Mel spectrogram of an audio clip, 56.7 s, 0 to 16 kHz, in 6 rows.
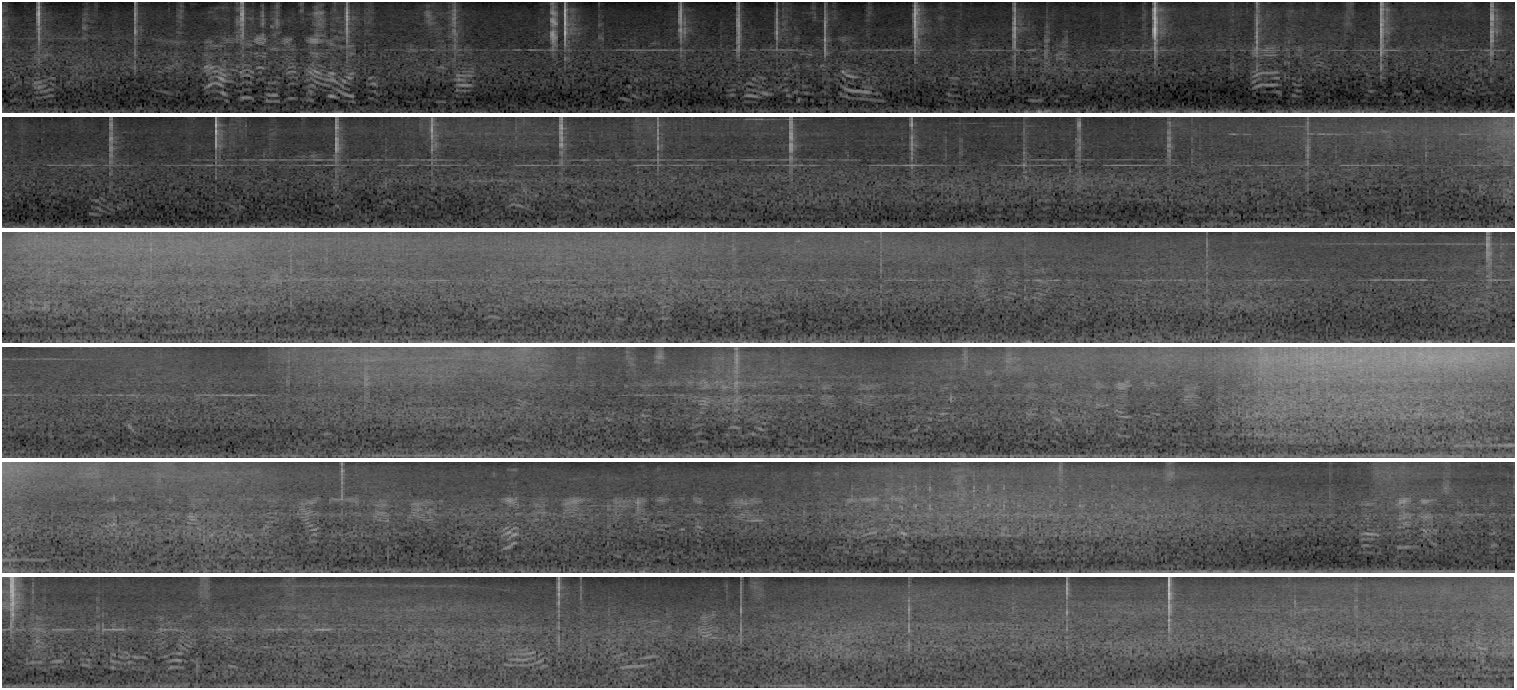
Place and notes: Peace Memorial Park, Taiwan - In the corner of the street
In the corner of the street, Followed a blind, The visually impaired person is practicing walking on city streets, Zoom H6 Ms + SENNHEISER ME67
